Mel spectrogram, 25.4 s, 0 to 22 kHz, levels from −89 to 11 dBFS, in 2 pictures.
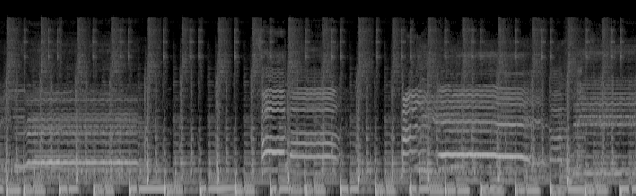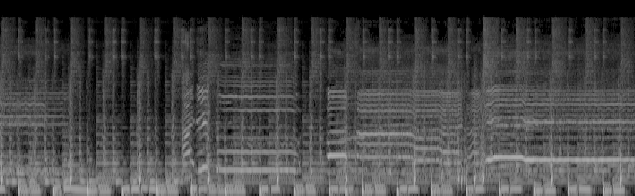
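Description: Nothing in the audio calls for attention: no faults turn up anywhere in it.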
